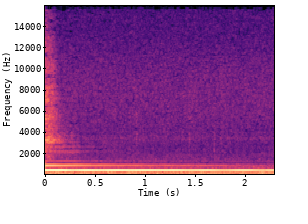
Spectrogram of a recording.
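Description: Nylon-string classical guitar's top string ringing out on one sustained note, the A at the fifth fret, which ends a five-note minor-scale phrase. It is left to ring and slowly fades.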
